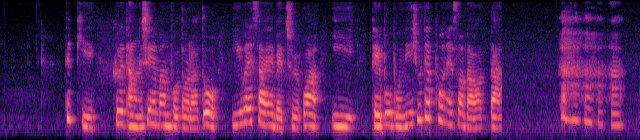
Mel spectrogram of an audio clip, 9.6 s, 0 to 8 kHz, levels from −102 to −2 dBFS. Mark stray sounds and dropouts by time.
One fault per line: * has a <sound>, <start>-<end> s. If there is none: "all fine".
* has a laugh, 8.4-9.4 s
